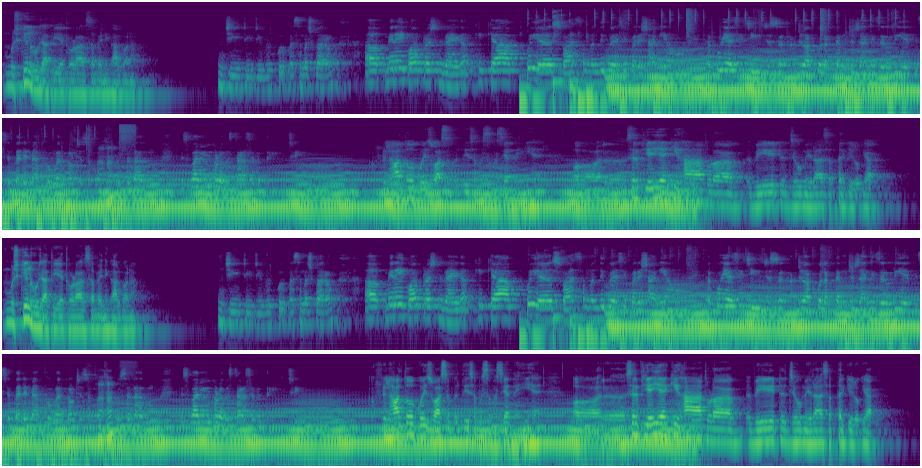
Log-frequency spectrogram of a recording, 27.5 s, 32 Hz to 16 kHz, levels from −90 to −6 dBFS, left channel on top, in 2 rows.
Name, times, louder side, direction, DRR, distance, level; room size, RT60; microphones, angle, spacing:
voice 1, 0.0-2.0 15.2-15.5 19.4-21.9 22.3-26.8, right 5 dB, 70° right, 12 dB, 0.3 m, -34 dB
voice 2, 3.2-18.2, right 2 dB, 20° right, 6 dB, 0.6 m, -42 dB
sound 1, 7.8-15.8, left 3 dB, 50° left, 0.4 m, -41 dB
sound 2, 9.0-24.1, equal, 55° right, 2.2 m, -31 dB
13.5 x 6.1 x 2.4 m, 0.85 s
head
